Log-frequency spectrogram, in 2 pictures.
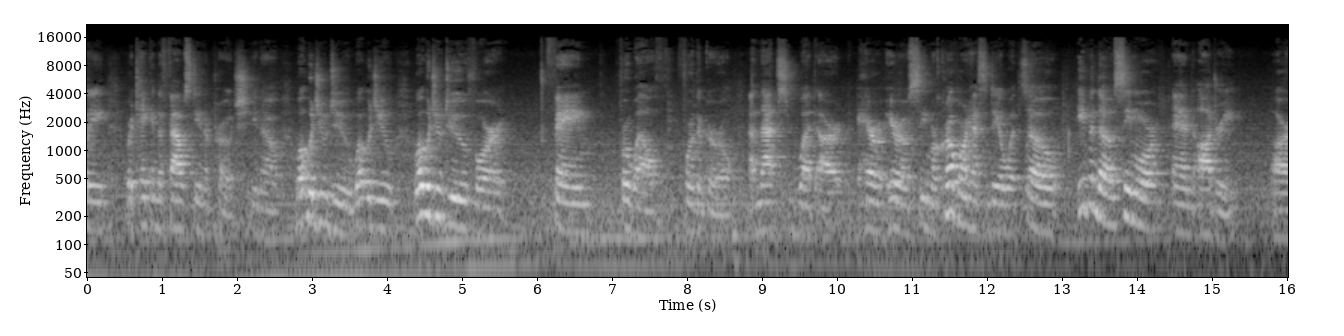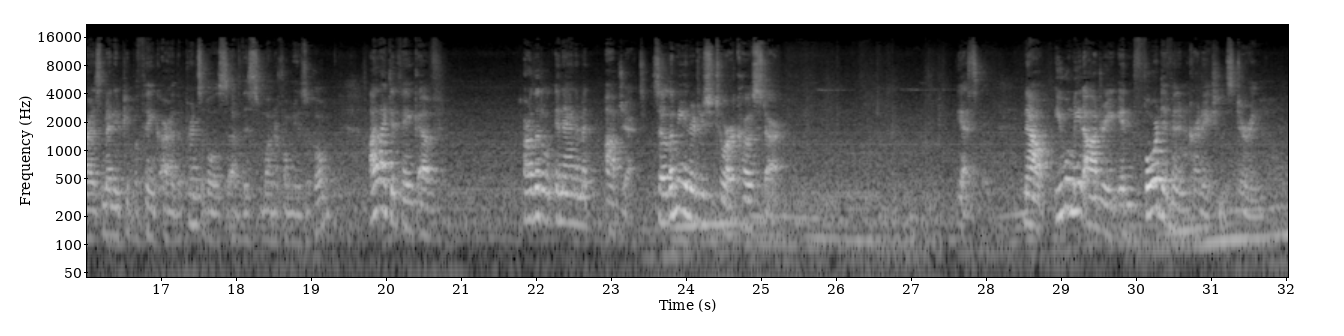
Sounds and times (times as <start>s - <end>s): Speech: 0.0s - 20.8s, 21.8s - 25.4s, 27.6s - 31.7s.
